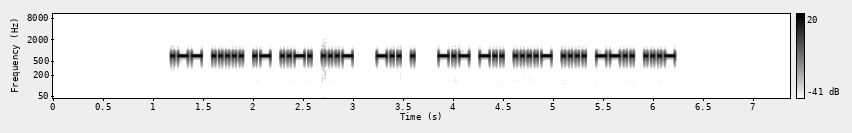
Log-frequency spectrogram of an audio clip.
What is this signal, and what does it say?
Morse code, heard as a keyed tone, about 36 wpm, 700 Hz. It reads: W5AFV DE KD4HZV
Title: USA Callsign DE Callsign 35wpm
